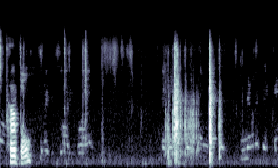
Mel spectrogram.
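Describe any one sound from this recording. Trading cards shuffle and slide in hands.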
